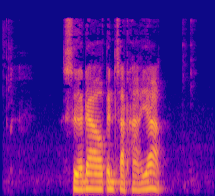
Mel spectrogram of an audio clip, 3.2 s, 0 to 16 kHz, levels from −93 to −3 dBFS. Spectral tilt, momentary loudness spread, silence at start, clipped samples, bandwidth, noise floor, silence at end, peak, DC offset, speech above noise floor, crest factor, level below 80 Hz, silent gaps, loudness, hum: -5.5 dB/octave; 11 LU; 0.95 s; under 0.1%; 11.5 kHz; -65 dBFS; 0.8 s; -2 dBFS; under 0.1%; 46 dB; 20 dB; -64 dBFS; none; -20 LUFS; none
